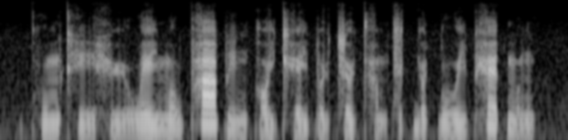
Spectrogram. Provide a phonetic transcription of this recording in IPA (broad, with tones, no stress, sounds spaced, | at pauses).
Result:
kʷʰ ɐ˨˧ m kʰ iː˨˩ h yː˨˩ w e˨˧ j m o˨˥ w pʰ aː˥ p iː˨ ŋ k ɔː˨˥ j kʰ e˨˥ j p ɵ˨˩ ɥ t͡s ɵ˨˧ ɥ t̪ʰ ɐ˨˩ m t͡s ɪ˨˥ k̚ j ɵ˨ t̚ w uː˨˧ j pʰ ɛː˥ t̚ m ʊ˧ ŋ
